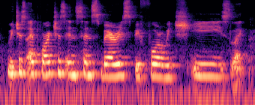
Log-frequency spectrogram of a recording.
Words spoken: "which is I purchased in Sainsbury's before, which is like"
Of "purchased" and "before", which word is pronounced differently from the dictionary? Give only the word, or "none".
purchased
